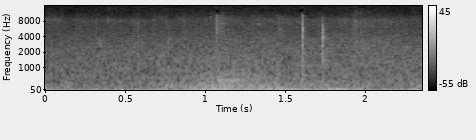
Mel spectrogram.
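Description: Steady rushing water noise, like waves or rain, with faint music under it and two quick sharp clicks near the end.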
